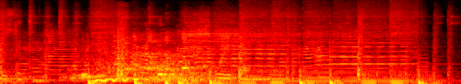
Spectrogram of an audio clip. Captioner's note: laughs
